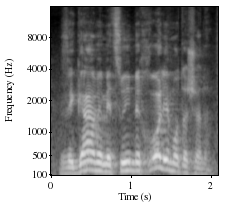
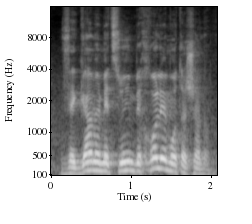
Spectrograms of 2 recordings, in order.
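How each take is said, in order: Both takes have the same delivery.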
